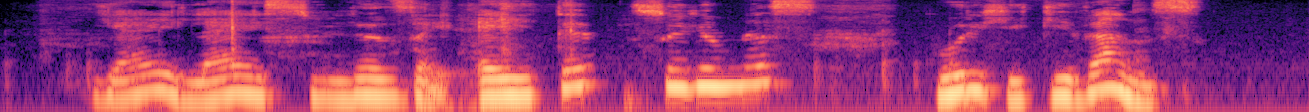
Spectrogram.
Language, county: Lithuanian, Marijampolė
